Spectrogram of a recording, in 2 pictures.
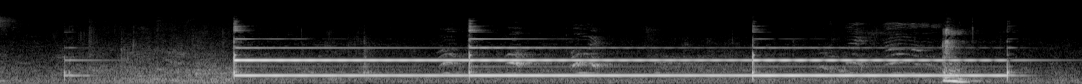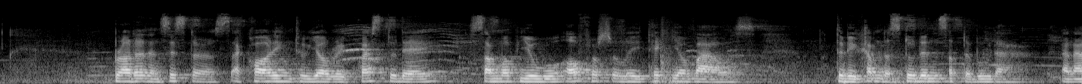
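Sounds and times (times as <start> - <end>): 
temple bell strikes: 2.4 - 10.6
speech: 12.0 - 18.4, 19.2 - 21.6.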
